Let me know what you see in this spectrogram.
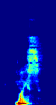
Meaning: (noun) plural of mouse; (verb) To be distracted or inattentive (possibly alluding to a cat being distracted by a mouse)
- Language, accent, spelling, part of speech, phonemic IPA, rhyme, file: English, Southern England, mice, noun / verb, /maɪs/, -aɪs, LL-Q1860 (eng)-mice.wav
